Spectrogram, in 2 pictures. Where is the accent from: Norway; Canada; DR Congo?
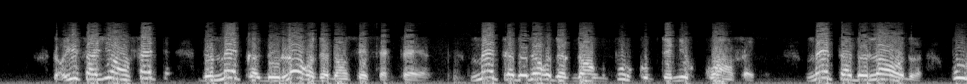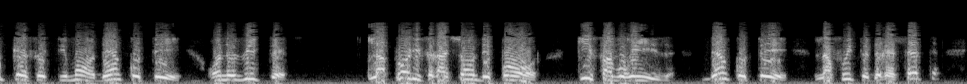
DR Congo; parce que nous sommes des Congolais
